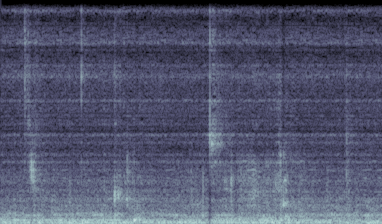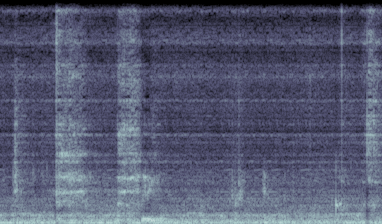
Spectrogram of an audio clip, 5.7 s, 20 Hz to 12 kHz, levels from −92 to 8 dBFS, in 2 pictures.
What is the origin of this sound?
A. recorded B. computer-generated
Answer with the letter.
B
